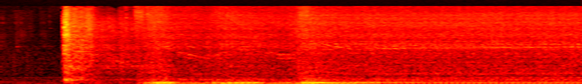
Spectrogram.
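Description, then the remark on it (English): An old car engine cranks and revs unevenly, sputtering in repeated low surges as if struggling to catch, then settling into a rough, rumbling idle, just outside Waterford. “So Mary and Joseph hopped in their car and headed off to the conference.”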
